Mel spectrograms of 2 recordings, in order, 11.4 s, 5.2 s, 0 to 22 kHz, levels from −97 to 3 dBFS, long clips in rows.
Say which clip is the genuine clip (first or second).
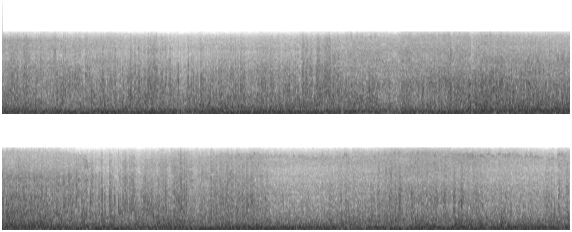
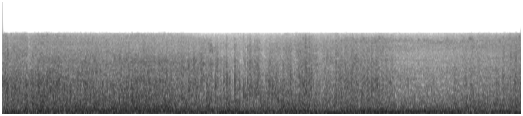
first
